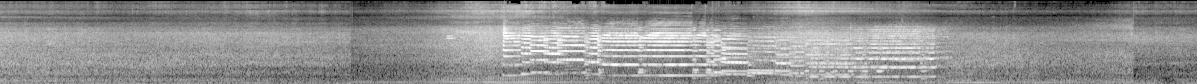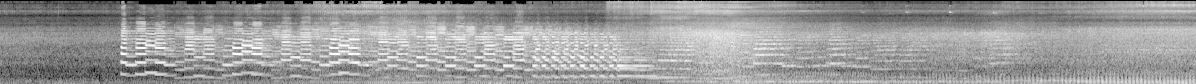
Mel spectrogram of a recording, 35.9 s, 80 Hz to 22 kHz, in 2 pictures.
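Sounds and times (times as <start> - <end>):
bus engine rumble: 0.0 - 35.9
air horns playing a melody: 7.5 - 14.4, 19.8 - 33.5.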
